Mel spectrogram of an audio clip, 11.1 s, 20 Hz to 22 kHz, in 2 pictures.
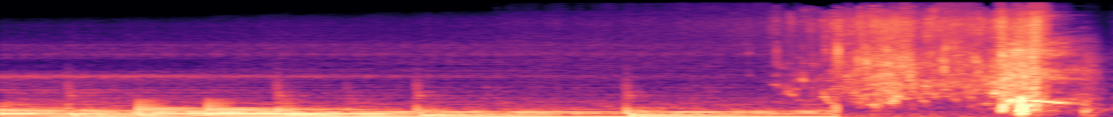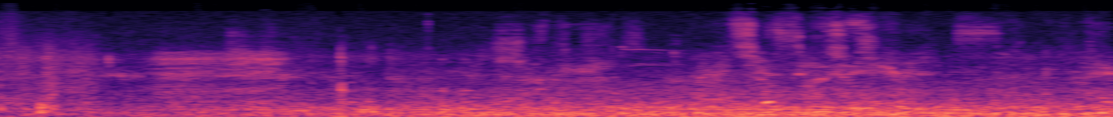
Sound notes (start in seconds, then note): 3.7 splash; 5.0 girl gasp; 8.0 voices whispering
